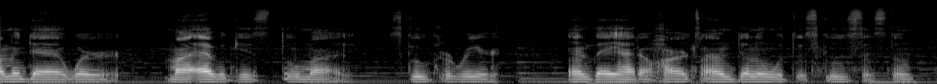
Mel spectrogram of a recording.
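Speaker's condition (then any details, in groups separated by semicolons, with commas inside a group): Cerebral palsy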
